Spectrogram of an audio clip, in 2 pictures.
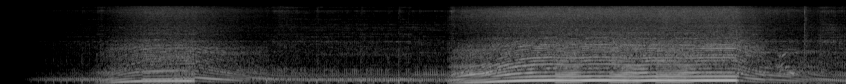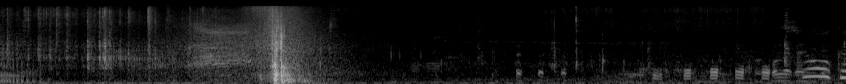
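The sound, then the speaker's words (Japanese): A chainsaw revs loudly in two long bursts as a planted tree, some 50 to 60 years old, is felled in a forest at Tokura, Japan. Then comes a stretch of rustling and creaking, a cracking and sudden heavy crash, and a fading rumble as the tree comes down. “すごいかっこよかったあんな音するんだねパキパキドーンっていうんだ”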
